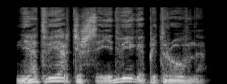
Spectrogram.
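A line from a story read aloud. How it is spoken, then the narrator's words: Hot eager whisper. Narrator (Russian): жарко зашептал Ажуров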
